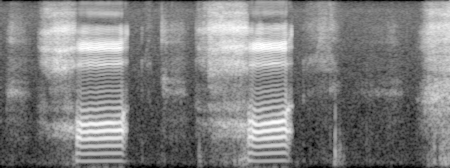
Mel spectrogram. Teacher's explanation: ایک یہ ہے کہ ہونٹوں کو گول کر کے خا ادا کرنا، یہ صحیح نہیں ہے، ہونٹوں کو گول نہیں کیا جاتا، بلکہ ہونٹوں کو کھلا رکھ کر زبان کی جو درمیان والا حصہ ہے اس کو اوپر کیا جاتا ہے، تو یہ صحیح ادا ہوتا ہے، جیسے خا، خا، خا نہیں، خا موٹا۔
